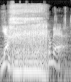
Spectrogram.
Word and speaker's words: Yahweh: His name is Yahweh. That's how you pronounce it. Yahweh.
